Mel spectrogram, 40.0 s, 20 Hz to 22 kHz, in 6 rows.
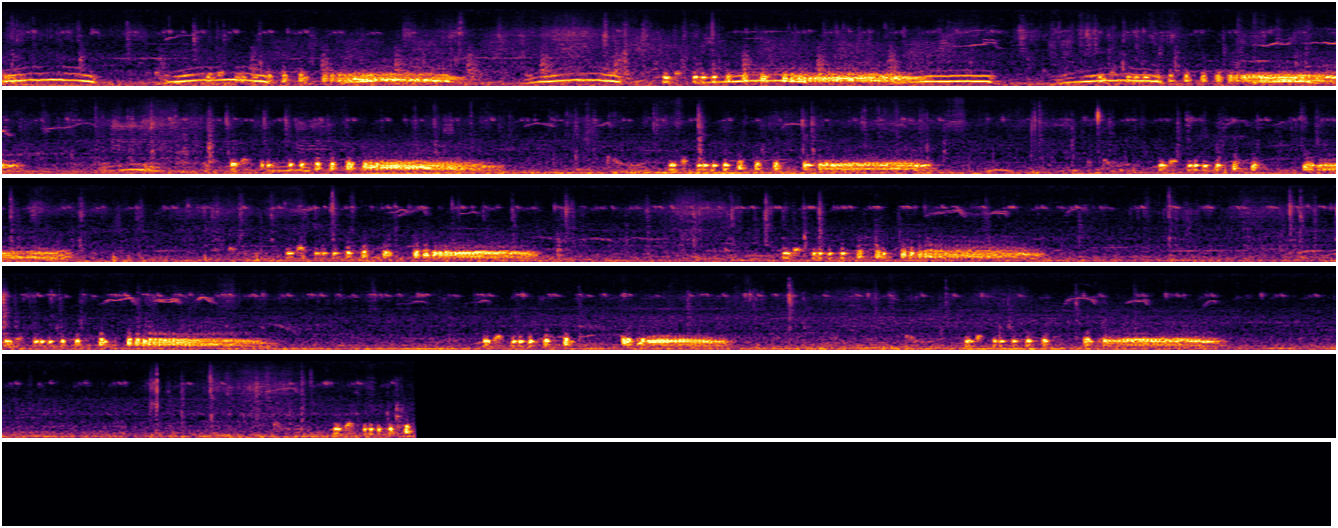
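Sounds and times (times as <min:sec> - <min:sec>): pigeons cooing: 0:00.0 - 0:26.2, 0:27.8 - 0:28.8.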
